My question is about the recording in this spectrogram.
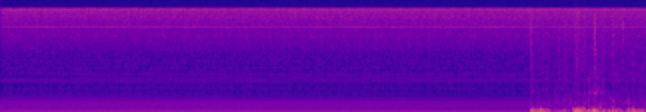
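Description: Steady electrical mains hum with a buzzy stack of overtones in the hall's sound system. About five seconds in it cuts off suddenly, and louder low thumps and rustling follow near the end.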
